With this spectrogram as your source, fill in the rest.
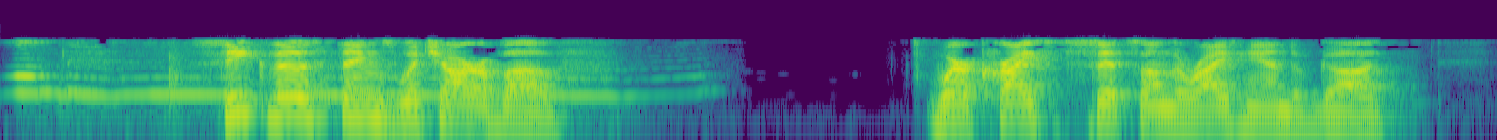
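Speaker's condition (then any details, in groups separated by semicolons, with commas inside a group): No condition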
